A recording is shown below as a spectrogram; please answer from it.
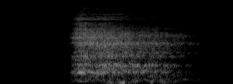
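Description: A man's sigh, a breathy exhale into the microphone, beginning about two-thirds of a second in and fading away over roughly a second.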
